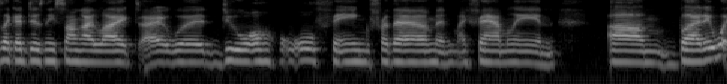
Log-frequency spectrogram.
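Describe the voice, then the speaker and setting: Chatty, lower-pitched woman guest. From Chile, raised in Southern California. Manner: chatty and animated, many fillers. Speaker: guest actress. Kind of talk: casual interview chat.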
